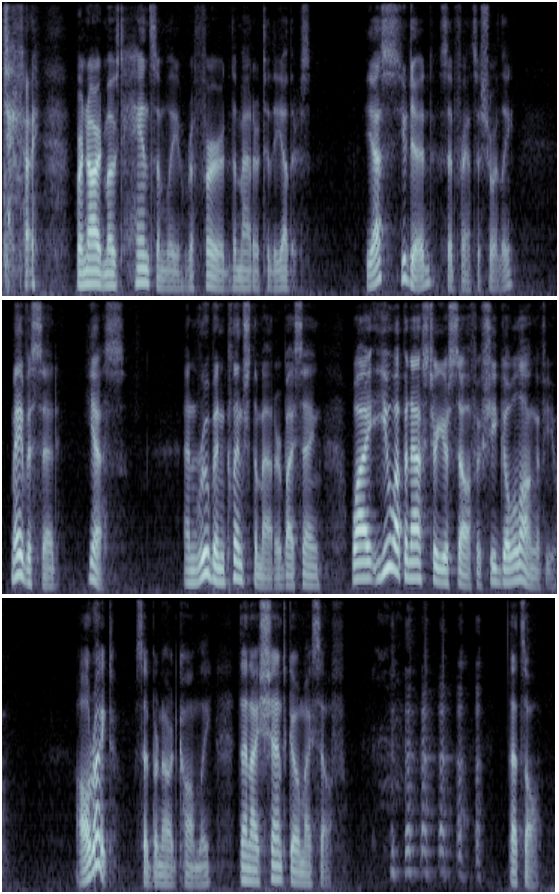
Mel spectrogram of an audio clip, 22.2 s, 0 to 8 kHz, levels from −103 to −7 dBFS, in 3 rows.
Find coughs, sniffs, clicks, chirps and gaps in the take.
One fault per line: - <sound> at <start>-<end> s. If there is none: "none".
- laugh at 19.7-21.3 s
